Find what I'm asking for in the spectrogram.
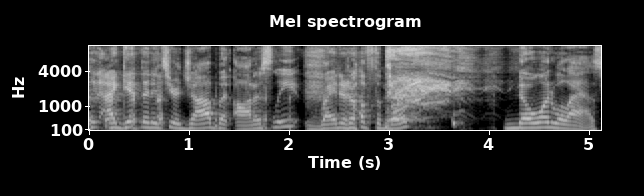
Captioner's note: laughing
